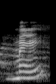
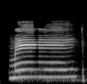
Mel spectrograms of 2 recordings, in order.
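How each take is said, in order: First: "Mei" short and rising; second tone. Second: "Mei" high, long and level; first tone. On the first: Teacher giving Dina the next word, rising "Mei". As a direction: lift "Mei" like a question. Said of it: "nada naik ke atas". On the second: Teacher drilling Dina on tone one, high level "Mei". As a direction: sustain "Mei" on one raised, unmoving pitch. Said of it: "nada satu ya". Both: Shown as a demonstration.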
